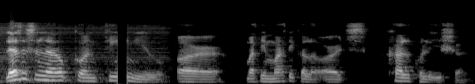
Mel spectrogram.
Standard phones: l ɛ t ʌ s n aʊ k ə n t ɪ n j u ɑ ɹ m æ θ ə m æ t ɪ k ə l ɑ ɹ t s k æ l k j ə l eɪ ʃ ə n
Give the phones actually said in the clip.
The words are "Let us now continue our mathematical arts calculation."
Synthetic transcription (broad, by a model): l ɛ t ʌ s n aʊ k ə n t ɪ n j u ɑ ɹ m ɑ t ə m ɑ t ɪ k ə l ɑ ɹ t s k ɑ l k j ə l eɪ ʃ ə n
